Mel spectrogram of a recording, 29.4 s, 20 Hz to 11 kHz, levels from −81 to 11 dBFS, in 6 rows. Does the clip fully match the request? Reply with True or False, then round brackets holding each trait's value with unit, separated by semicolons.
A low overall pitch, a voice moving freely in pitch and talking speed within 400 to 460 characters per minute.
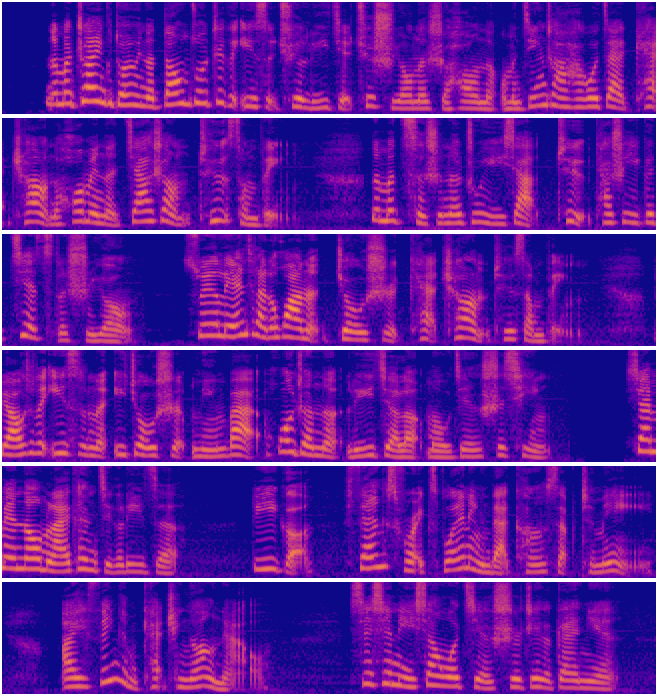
False (250 Hz; 5.8 semitones; 420 characters per minute)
